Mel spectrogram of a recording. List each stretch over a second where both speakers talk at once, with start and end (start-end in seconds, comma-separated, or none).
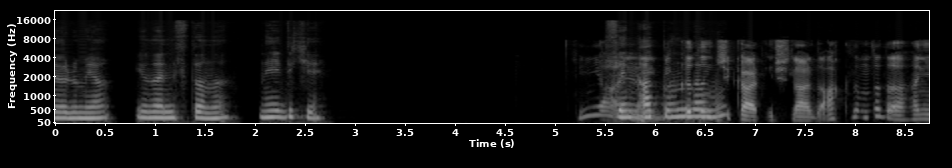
5.5-6.8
